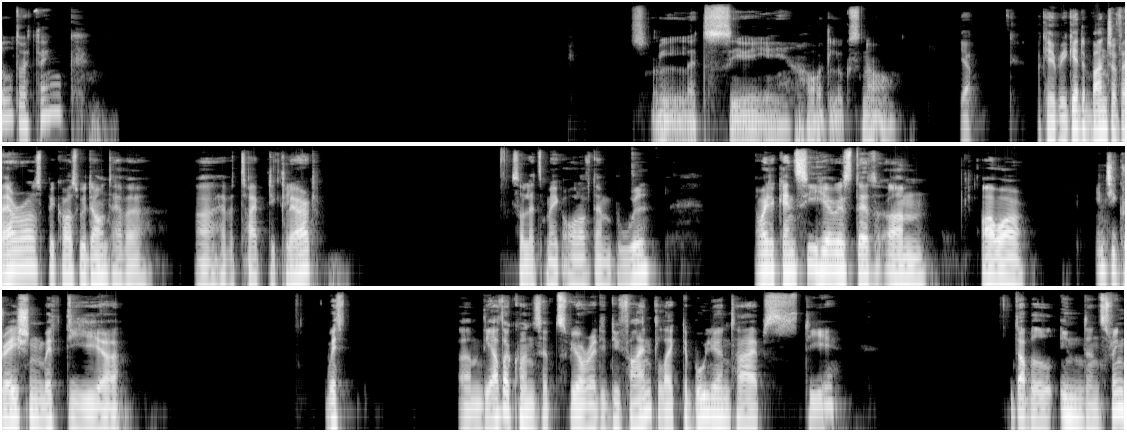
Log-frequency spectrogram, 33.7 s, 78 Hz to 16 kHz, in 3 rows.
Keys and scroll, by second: 14.0 super+space, 16.4 Down, 17.0 Down, 17.0 super+space, 17.8 Down, 18.2 super+space.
